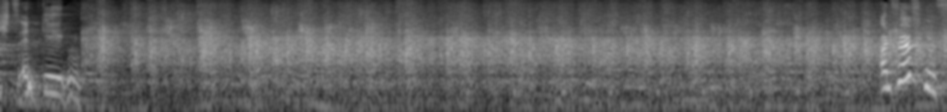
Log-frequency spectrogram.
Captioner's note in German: Beifall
